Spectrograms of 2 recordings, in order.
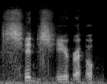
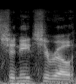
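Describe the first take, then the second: First: The name has three syllables, shin-ji-ro. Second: The name has four syllables, shin-i-chi-ro. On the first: The speaker calls it wrong. "not Shinjiro" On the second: The speaker calls it right. "It's Shinichiro"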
